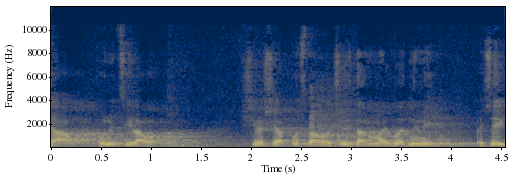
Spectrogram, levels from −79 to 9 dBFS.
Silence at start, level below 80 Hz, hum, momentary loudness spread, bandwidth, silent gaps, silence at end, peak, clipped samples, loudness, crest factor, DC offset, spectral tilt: 0 s; -48 dBFS; none; 13 LU; 10 kHz; none; 0 s; -2 dBFS; under 0.1%; -17 LUFS; 14 dB; under 0.1%; -7.5 dB/octave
